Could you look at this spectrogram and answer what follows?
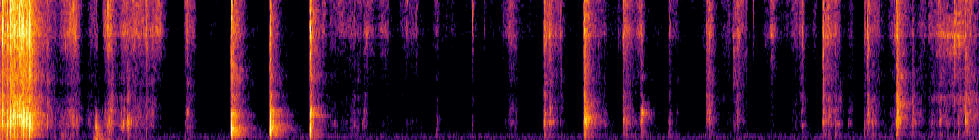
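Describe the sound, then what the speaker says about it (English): Cards riffle and slap in several crisp bursts, louder at first, then softer shuffling rustles continue steadily; close by, with no talking. "One more good shuffle, Hope."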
